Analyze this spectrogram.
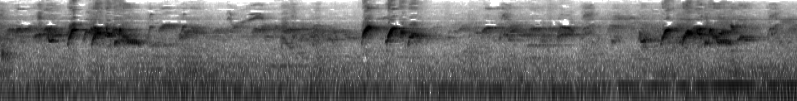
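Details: Caged red-whiskered bulbul of the 'bông' variety at a Vietnamese singing competition, delivering three loud warbled phrases about every three seconds, each opening with a sharp accented note and followed by softer twittering.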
